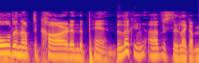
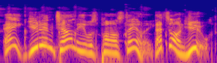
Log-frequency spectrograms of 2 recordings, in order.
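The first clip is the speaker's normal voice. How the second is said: excited defense; 8 semitones higher than usual. Retold or imitated. Defending himself to Glenn.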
